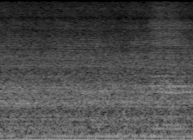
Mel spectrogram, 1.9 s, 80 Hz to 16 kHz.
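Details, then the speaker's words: 2006 Lexus RX330 after high-pressure power steering hose replacement, first start; steady, even low idle hum with no knocks, squeals or groans while the steering wheel is turned: engine and steering sound healthy. "so let's fire her up and let's make sure I don't have a check engine light or anything before I go any further and she appears to be running right"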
